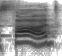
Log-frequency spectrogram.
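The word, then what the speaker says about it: صاد: The sod is basically the strong version of the scene we learned in the last lesson and it kind of sounds like the s in the word saw. This sound is pronounced with your throat constricted.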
